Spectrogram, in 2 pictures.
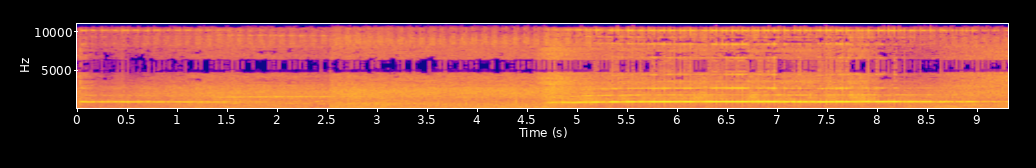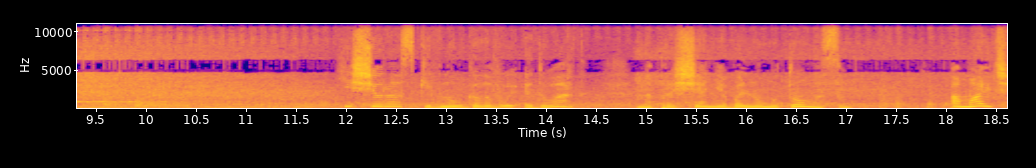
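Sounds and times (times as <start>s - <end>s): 
high sustained steam locomotive whistle: 0.0s - 13.2s
steam locomotive hissing as it departs: 0.0s - 18.6s
speech: 12.6s - 17.2s, 18.1s - 18.6s.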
